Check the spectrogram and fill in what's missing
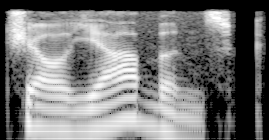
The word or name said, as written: Chelyabinsk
